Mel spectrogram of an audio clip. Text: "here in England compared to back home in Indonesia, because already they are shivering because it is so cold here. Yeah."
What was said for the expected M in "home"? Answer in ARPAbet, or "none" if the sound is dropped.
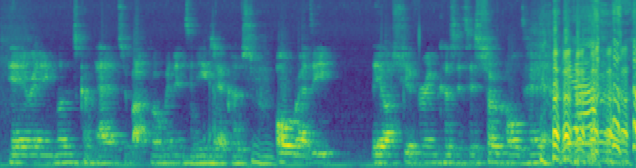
none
